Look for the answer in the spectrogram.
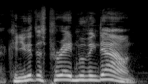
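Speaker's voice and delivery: high, loud call across a crowd; yelling out. Acted. Hero to Kruger about the procession, yelling out. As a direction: holler it to a companion. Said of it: "Yelling out then to, to Kruger".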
